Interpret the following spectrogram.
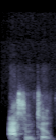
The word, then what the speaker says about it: asymptote: pen asymptote okay and has a silent p in there asymptote okay an asymptote is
